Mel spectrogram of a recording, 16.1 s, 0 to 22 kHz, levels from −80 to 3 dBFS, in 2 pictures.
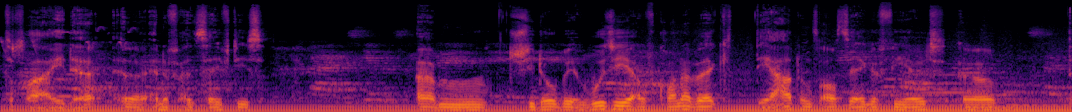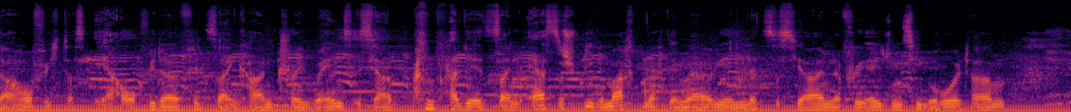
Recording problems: electrical hum; noticeable; throughout; 50 Hz, 15 dB below the speech
animal sounds; noticeable; throughout; 15 dB below the speech
chatter from many people; noticeable; throughout; 15 dB below the speech

